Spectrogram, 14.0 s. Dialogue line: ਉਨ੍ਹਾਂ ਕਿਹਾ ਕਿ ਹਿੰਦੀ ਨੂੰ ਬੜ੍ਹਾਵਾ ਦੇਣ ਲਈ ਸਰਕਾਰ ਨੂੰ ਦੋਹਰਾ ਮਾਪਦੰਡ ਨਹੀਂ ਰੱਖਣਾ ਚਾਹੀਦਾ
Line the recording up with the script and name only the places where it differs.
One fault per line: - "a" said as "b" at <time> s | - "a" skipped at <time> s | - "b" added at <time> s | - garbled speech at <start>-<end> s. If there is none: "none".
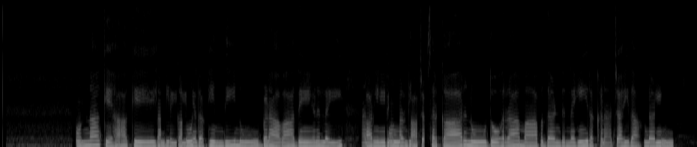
- garbled speech at 3.1-4.2 s
- garbled speech at 7.2-8.5 s
- garbled speech at 12.9-13.5 s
